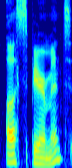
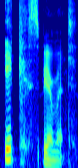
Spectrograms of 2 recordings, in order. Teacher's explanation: some people kind of skip the K sound · Shown in: first take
